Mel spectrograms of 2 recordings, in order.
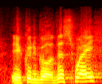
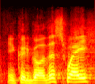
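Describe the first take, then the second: No difference in how they are said.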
